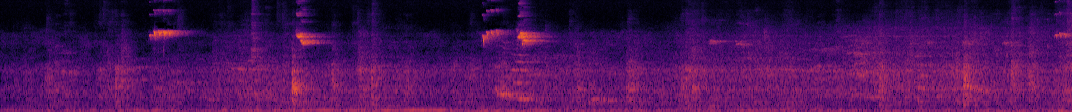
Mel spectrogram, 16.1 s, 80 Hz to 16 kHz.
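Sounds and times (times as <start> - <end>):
canaries chirping: 0.7 - 3.0, 4.3 - 5.1, 7.1 - 8.7, 10.2 - 16.0.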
